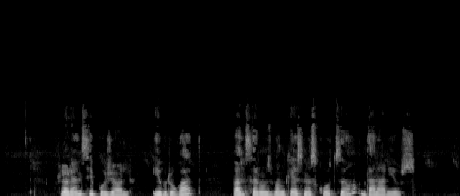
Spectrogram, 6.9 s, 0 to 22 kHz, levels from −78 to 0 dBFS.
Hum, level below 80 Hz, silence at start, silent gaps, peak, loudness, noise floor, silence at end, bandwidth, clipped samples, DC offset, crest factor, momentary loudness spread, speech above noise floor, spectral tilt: none; -82 dBFS; 0.9 s; none; -8 dBFS; -26 LUFS; -67 dBFS; 0.7 s; 9.8 kHz; under 0.1%; under 0.1%; 20 dB; 10 LU; 43 dB; -5 dB/octave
